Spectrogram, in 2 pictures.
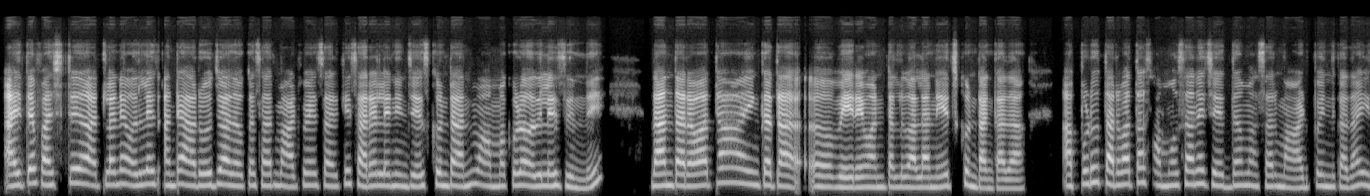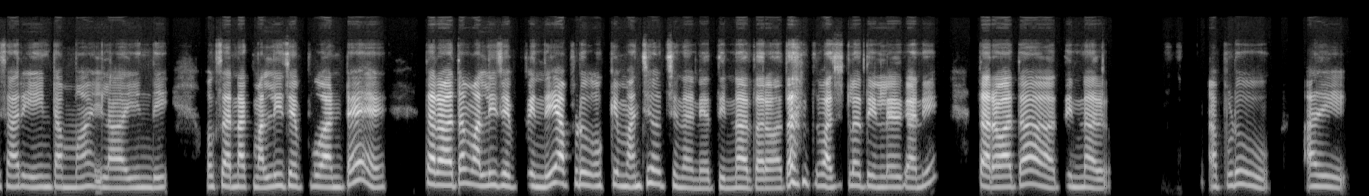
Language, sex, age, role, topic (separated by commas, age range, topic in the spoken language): Telugu, female, 20-24, guest, మీరు కుటుంబంతో కలిసి పంచుకునే హాబీ ఏది?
